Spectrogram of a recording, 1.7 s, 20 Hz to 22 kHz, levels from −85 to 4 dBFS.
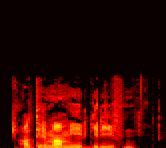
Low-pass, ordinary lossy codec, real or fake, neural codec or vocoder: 10.8 kHz; AAC, 32 kbps; real; none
